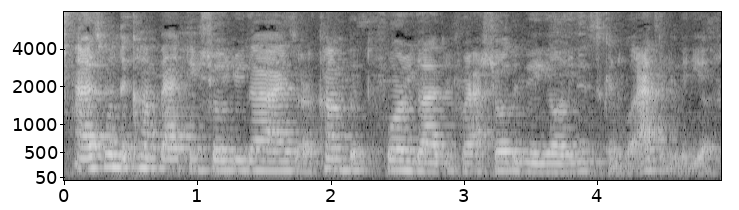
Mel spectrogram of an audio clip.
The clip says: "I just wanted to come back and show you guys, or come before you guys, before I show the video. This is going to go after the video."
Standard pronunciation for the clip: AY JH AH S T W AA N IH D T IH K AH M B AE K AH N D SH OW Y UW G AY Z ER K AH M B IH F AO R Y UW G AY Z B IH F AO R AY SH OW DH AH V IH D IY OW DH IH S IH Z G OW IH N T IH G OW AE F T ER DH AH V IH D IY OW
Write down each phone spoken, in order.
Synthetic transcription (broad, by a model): AY JH AH S T W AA N T IH K AH M B AE K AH N SH OW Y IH G AY Z ER K AH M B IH F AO R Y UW G AY Z B IH F AO R AY SH OW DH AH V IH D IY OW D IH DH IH S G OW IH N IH G OW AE T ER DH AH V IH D IY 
